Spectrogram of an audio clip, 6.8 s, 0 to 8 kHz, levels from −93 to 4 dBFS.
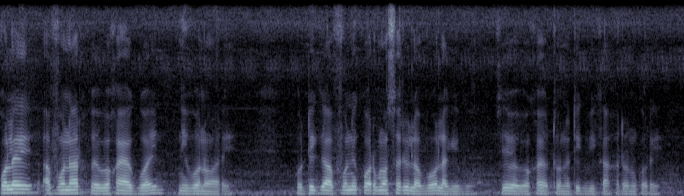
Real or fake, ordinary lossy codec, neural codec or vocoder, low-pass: real; none; none; none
